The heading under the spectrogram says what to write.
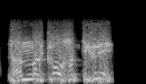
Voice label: voice message art command oneself, crew tanks japanese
